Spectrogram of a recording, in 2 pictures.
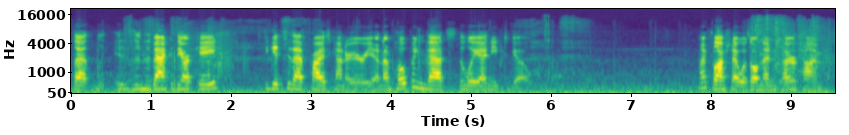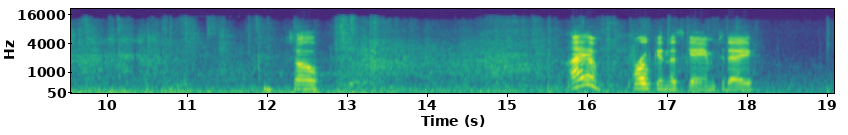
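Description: A young woman talks into a microphone with animation, close by.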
